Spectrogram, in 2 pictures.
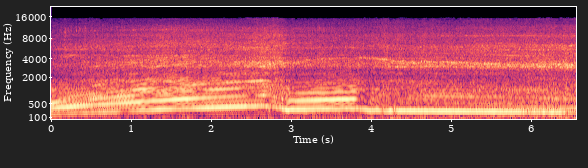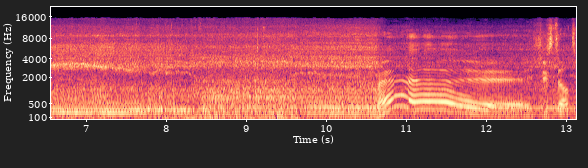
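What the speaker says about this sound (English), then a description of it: "I'm gonna do the little first gear pull." A motorcycle engine pulls hard through first gear, its pitch climbing steadily in a loud, sustained rising whine before a shift and further revving near the end, with a person talking faintly underneath.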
